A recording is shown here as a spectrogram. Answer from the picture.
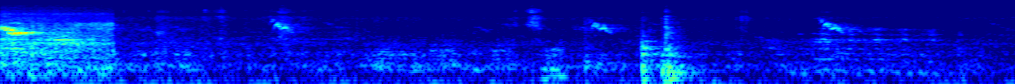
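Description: Small bird chirping repeatedly: short, high, falling chirps, several over a few seconds. A single knock sounds a little after three seconds in.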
